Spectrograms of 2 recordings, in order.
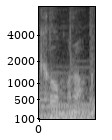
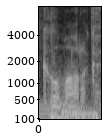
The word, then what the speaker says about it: Kilmarnock: There's actually a joint line between the Glasgow, Paisley and Greenock Railway and the Glasgow, Paisley, Kilmarnock and Ayr Railway. I pronounced it wrong, it's Kilmarnock.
